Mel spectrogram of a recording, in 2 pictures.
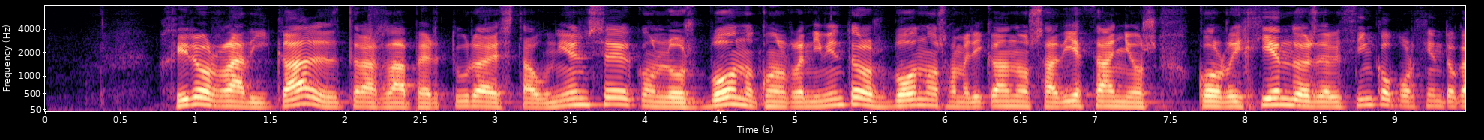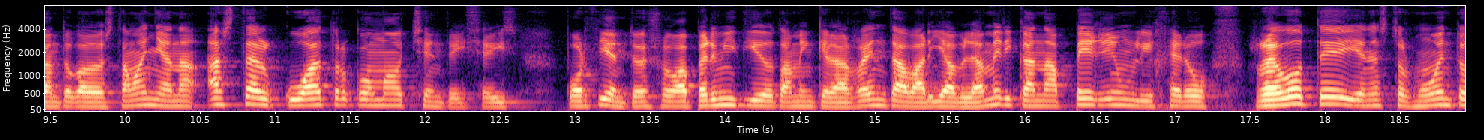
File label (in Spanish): radio; noticias bolsa; indices al alza y correcion de los rendimientos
